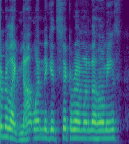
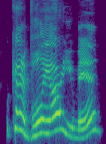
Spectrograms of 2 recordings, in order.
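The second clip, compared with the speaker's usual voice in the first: indignant retort; 8 semitones higher, 5 dB louder than usual. Retold or imitated. Retorting to the bully.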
